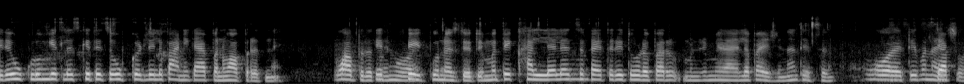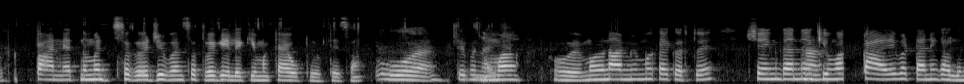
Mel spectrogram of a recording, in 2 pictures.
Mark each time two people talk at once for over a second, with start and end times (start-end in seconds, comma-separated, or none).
none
